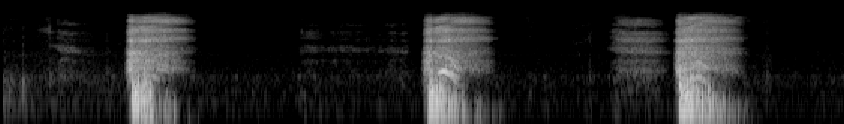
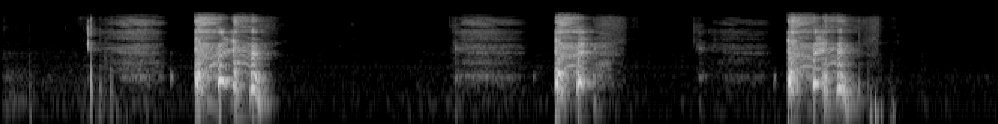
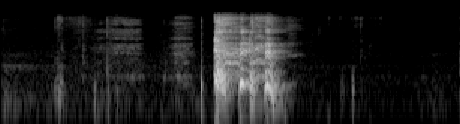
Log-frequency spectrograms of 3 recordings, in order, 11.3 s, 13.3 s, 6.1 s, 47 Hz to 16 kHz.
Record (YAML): exhalation_length: 11.3 s
exhalation_amplitude: 28847
exhalation_signal_mean_std_ratio: 0.29
three_cough_length: 13.3 s
three_cough_amplitude: 32767
three_cough_signal_mean_std_ratio: 0.29
cough_length: 6.1 s
cough_amplitude: 30807
cough_signal_mean_std_ratio: 0.26
survey_phase: alpha (2021-03-01 to 2021-08-12)
age: 45-64
gender: Male
wearing_mask: 'No'
symptom_change_to_sense_of_smell_or_taste: true
symptom_onset: 13 days
smoker_status: Never smoked
respiratory_condition_asthma: false
respiratory_condition_other: false
recruitment_source: REACT
submission_delay: 1 day
covid_test_result: Negative
covid_test_method: RT-qPCR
